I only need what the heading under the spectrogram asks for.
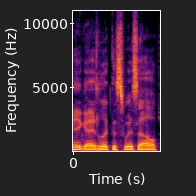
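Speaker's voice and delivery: put-on joking, jokey tone. Retelling how they pointed out the swiss alps after many takes: imitating a joking remark. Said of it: "jokingly, they're going like".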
